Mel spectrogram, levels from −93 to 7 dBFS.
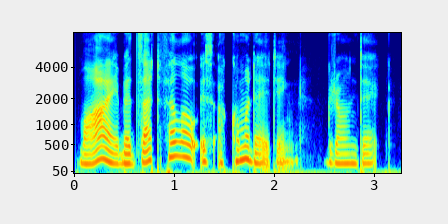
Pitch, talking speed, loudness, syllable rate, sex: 195 Hz, 145 wpm, -20 LUFS, 5.2 syllables/s, female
